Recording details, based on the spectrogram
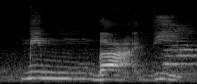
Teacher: mengubah nun mati atau sukun menjadi huruf mim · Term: iqlab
